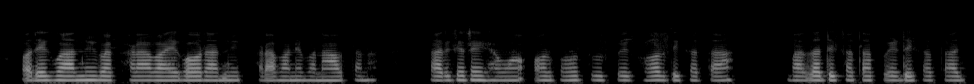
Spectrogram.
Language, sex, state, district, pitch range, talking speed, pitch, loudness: Bhojpuri, female, Uttar Pradesh, Gorakhpur, 190-195 Hz, 135 wpm, 190 Hz, -35 LUFS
